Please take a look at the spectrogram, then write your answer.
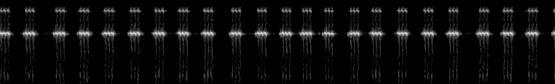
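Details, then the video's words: {'text': 'Shrill cricket chirps, offered as a rat deterrent, follow one another briskly at about four a second, high and crisp, with nothing else audible.'} "SUARA JANGKRIK PENGUSIR TIKUS"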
